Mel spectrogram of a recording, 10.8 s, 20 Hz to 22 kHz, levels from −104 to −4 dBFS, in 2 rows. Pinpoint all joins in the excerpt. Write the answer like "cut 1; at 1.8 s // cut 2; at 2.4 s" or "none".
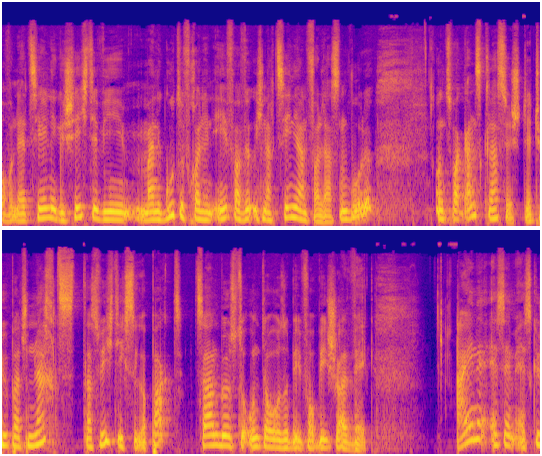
cut 1; at 5.6 s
